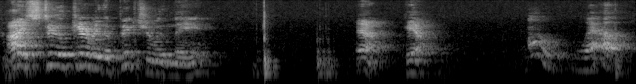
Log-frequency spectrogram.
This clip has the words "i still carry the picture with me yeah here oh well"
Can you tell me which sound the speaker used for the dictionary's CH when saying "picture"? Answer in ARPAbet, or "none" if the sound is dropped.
CH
